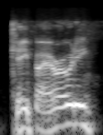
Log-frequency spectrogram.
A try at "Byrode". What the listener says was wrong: It's Kate Byrode. The E is silent. Some ancestor stuck it on.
